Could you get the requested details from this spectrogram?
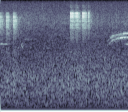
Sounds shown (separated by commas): Hermit Thrush call, Hermit Thrush song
